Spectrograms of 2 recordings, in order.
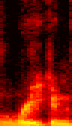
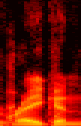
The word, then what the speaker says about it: Reagan: Lizzie Kaplan is Regan from Inside Job. You mean Reagan? But yes, Is it Reagan? yeah, it's Reagan. Ronald Reagan. Reagan. it is. that Cameron, brother. Cameron, it is spelt Reagan.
